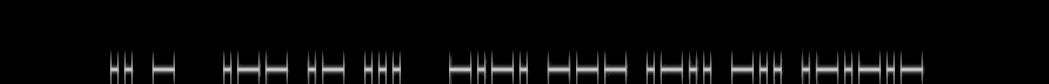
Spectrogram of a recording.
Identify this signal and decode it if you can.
Morse code, heard as a keyed tone, about 17 wpm, 700 Hz. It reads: IT WAS COLD.
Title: Sentences from Top 400 Words 17wpm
